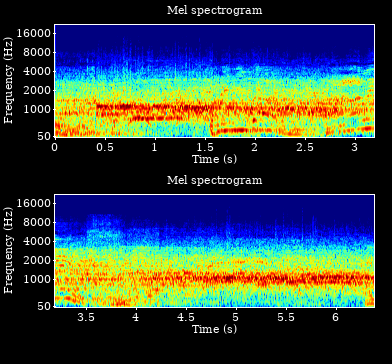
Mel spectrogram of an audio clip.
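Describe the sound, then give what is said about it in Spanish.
A loud, continuous crowd roar of cheering and whoops fills the whole stretch, with rising and falling shouted voices over a steady wash of audience noise, likely including applause. “Entonces, hoy esta noche quiero que brindemos un fuerte aplauso y e invitemos con el aplauso”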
